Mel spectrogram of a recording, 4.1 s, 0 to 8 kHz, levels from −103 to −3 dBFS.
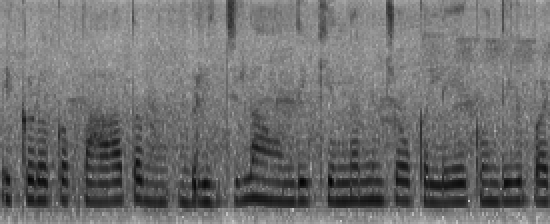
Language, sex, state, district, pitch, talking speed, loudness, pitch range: Telugu, female, Telangana, Karimnagar, 215 Hz, 130 wpm, -15 LUFS, 205-220 Hz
